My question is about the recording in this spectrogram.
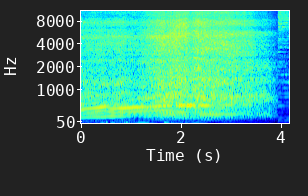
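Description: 1977 Oldsmobile Delta 88 Royale pace car's 403 cubic-inch V8 accelerating along the road. Its engine note rises for about the first two seconds, then holds and fades away near the end.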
